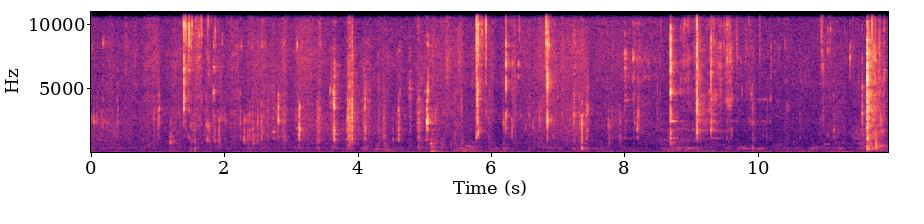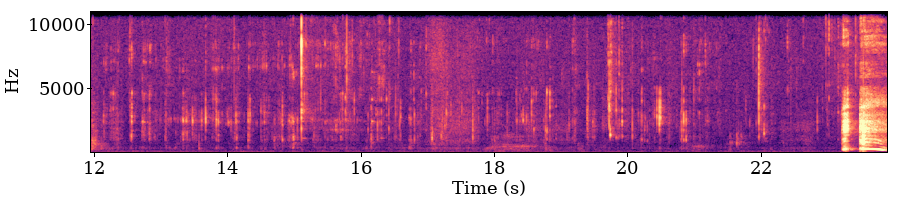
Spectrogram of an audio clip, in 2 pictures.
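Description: A person chewing mouthfuls of food, including spoonfuls of peas, with scattered small mouth clicks and one louder click near the middle.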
